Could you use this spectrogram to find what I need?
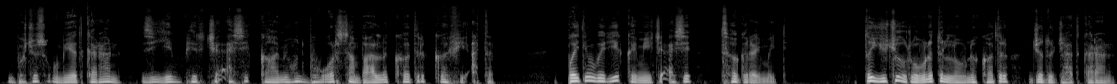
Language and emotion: Kashmiri, fearful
